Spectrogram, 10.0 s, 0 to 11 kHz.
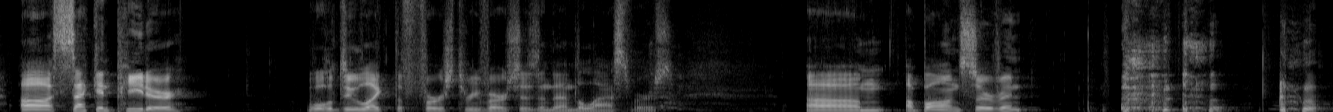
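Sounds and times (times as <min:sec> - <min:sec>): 
speech: 0:00.2 - 0:01.4, 0:02.3 - 0:05.1, 0:06.0 - 0:09.1
person coughing in a church service: 0:08.4 - 0:09.9.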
